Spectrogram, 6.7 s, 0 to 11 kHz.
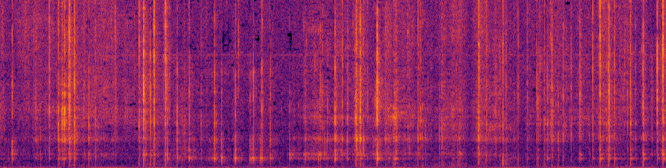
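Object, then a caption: Small thin plastic water bottle. Fingertips and nails scratch and squeeze the thin plastic of a small, empty, clear Dasani water bottle held on its side. The hollow bottle gives a dense run of crinkly clicks and scrapes with a faint ringing tone around 650 Hz. Each sound stops almost instantly over a steady low rumble.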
